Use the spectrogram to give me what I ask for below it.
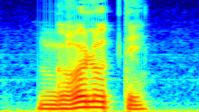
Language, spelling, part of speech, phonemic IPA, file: French, grelotter, verb, /ɡʁə.lɔ.te/, Fr-grelotter.ogg
- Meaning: to shiver, tremble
